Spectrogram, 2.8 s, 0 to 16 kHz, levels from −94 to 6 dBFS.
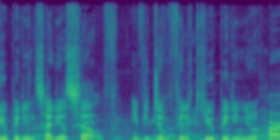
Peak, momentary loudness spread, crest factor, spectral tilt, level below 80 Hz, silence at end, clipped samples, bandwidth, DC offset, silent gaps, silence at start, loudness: -2 dBFS; 10 LU; 22 dB; -4.5 dB/octave; -58 dBFS; 0 s; under 0.1%; 16 kHz; under 0.1%; none; 0 s; -23 LUFS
